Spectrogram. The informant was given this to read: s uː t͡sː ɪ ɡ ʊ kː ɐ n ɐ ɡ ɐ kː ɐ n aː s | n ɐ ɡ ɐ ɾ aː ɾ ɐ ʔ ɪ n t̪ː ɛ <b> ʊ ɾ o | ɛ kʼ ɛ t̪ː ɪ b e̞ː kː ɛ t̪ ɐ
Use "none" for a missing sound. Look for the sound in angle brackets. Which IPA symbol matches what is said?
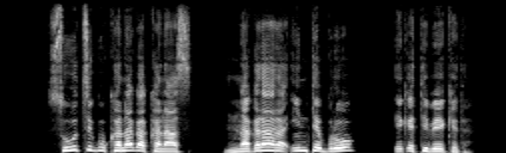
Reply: b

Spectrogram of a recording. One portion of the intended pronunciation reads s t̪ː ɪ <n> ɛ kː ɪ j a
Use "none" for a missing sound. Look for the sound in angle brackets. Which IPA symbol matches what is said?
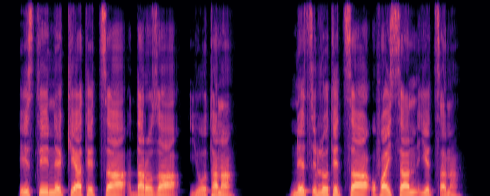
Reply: n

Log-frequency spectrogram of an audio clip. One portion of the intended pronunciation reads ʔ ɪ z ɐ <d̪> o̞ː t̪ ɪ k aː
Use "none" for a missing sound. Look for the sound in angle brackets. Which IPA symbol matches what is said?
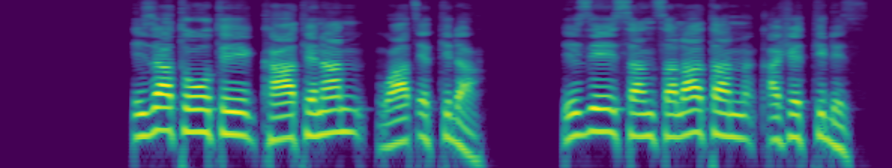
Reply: t̪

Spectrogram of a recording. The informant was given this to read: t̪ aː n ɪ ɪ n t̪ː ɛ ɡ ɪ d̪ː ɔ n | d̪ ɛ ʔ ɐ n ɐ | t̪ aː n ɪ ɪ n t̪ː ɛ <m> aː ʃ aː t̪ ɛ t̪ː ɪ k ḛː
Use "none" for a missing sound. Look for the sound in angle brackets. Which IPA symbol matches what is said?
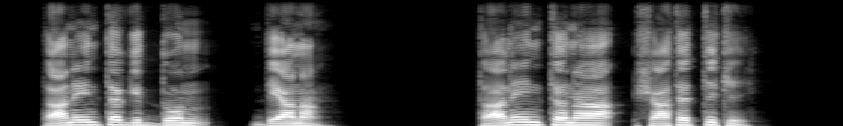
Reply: n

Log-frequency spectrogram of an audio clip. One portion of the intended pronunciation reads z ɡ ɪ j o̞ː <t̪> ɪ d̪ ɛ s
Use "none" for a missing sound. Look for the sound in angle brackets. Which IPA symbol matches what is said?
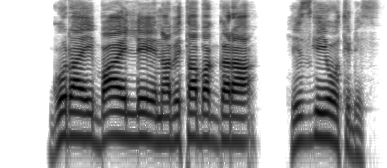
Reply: t̪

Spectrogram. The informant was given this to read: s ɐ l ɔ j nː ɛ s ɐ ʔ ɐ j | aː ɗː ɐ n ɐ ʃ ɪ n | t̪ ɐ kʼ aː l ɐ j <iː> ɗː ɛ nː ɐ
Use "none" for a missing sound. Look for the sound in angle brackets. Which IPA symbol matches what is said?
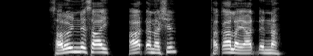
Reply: aː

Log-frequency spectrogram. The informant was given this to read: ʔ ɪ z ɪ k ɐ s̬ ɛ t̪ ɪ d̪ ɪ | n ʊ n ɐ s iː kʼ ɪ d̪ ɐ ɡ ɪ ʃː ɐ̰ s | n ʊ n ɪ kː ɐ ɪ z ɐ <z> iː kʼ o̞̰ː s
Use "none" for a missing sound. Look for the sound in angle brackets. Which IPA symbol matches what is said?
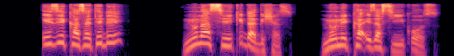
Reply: s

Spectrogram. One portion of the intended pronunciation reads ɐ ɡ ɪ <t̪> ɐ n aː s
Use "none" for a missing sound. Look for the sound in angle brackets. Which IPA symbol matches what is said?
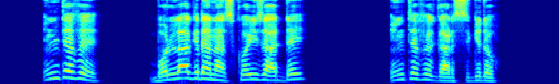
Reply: d̪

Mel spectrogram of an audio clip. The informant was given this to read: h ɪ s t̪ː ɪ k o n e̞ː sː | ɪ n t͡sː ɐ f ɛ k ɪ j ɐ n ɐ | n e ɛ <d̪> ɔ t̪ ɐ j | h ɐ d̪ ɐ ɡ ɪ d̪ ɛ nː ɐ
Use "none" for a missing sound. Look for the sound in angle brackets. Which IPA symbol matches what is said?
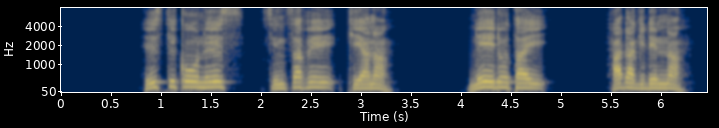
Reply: d̪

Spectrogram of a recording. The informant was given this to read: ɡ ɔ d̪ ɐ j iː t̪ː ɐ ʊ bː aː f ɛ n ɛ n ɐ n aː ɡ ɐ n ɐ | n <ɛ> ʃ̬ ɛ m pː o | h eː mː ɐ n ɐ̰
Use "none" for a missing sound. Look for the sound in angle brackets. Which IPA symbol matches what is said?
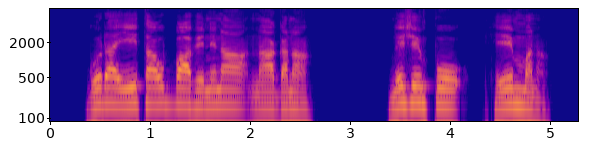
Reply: ɛ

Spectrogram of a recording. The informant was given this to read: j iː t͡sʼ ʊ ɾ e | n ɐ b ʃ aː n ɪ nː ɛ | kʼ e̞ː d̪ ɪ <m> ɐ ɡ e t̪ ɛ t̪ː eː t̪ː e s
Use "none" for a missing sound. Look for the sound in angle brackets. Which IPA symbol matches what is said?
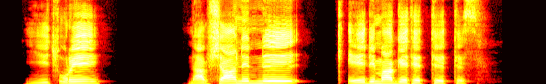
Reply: m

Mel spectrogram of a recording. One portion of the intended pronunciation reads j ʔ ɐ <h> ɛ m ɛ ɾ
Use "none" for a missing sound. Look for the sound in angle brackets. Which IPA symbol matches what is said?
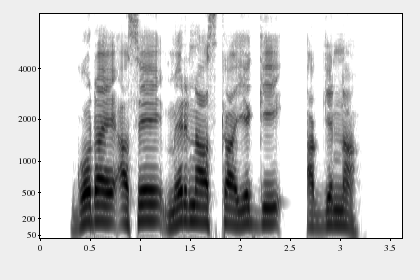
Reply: s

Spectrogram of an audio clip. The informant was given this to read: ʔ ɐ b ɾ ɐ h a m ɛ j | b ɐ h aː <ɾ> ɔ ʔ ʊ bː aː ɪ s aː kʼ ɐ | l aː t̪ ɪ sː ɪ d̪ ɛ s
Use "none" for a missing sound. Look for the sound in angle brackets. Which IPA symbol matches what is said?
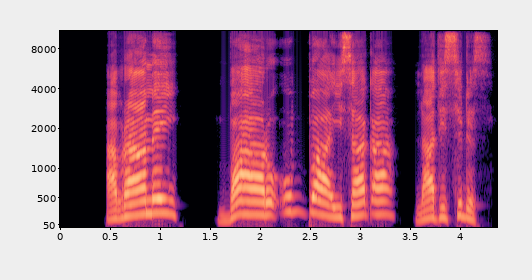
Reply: ɾ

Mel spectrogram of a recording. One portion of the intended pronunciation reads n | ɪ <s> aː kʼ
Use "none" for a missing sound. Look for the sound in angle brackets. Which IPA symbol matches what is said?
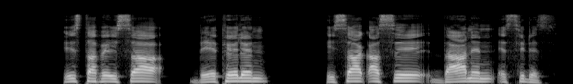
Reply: sː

